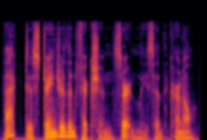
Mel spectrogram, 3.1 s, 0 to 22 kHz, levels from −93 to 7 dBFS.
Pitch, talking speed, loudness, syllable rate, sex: 90 Hz, 175 wpm, -21 LUFS, 5.1 syllables/s, male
